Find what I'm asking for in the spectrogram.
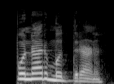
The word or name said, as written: पुनर्मुद्रण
